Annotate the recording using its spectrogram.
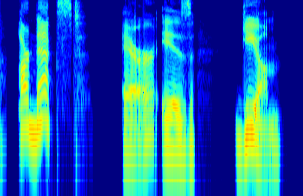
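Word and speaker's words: Guillaume: And so many different pronunciations of William is what I'm learning because our next heir is Guom. Gum. It's spelled Gu U I L L A U M E.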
